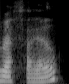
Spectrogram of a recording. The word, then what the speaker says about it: Raphael: And today we've got a special guest, Hannah Raphael. Do I pronounce it right? Raphael. Yeah. – Yeah. – Like the Archangel.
